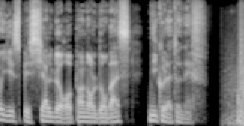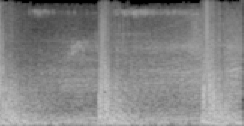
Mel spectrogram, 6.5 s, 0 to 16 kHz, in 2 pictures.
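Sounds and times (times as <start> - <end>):
speech: 0.0 - 3.5
deep rolling rumble of artillery: 3.0 - 6.4
artillery fire booming: 3.1 - 5.3, 5.9 - 6.4.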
